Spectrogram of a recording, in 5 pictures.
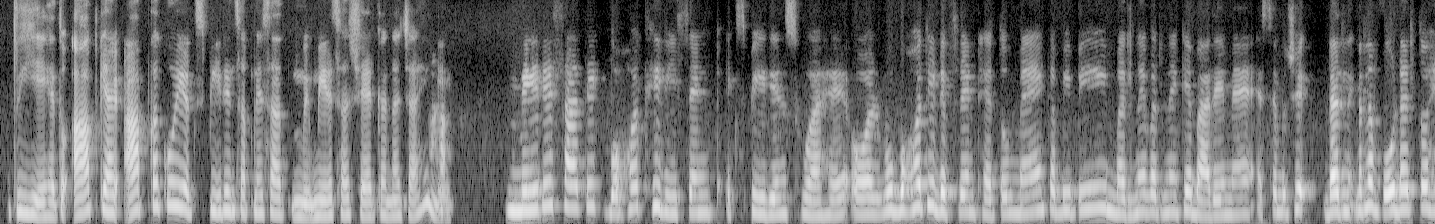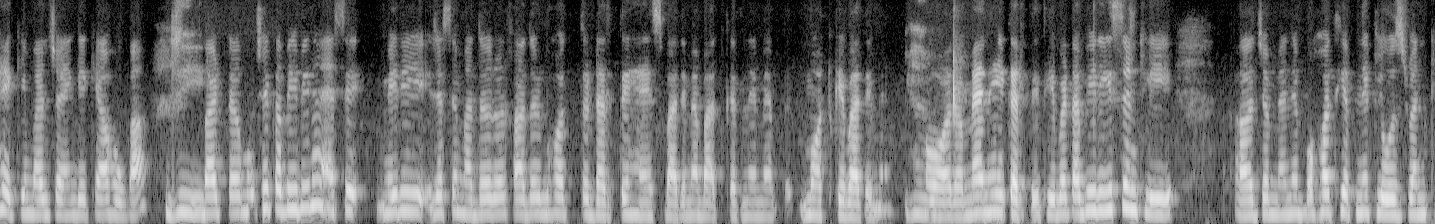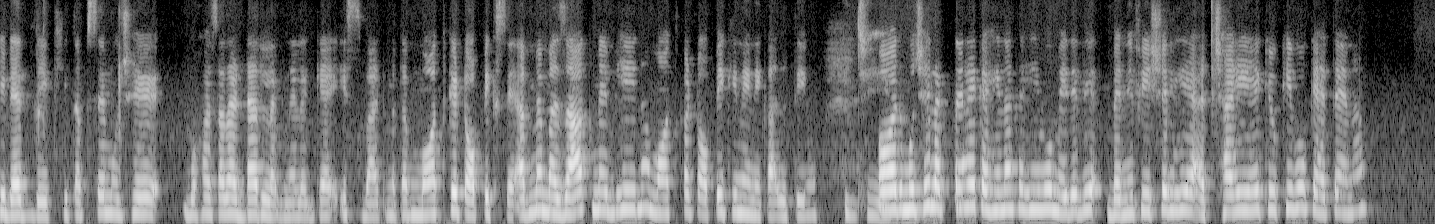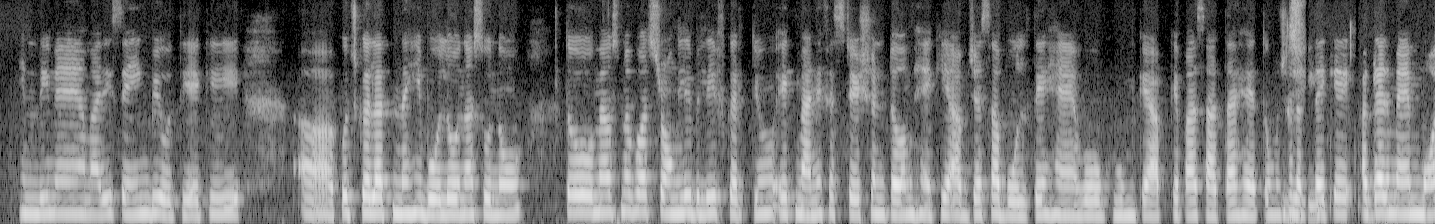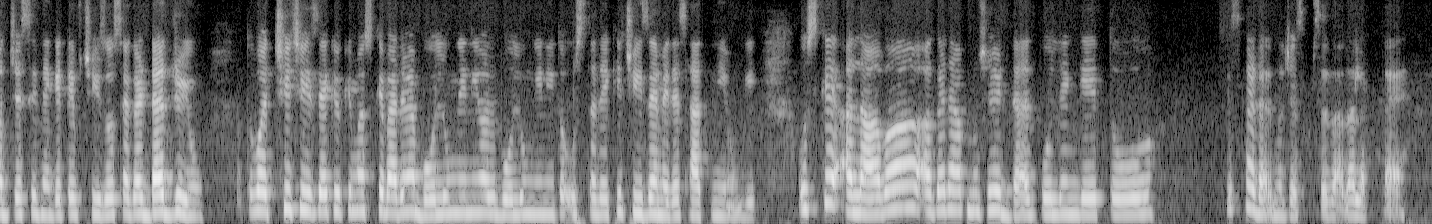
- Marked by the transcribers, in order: static; in English: "एक्सपीरियंस"; in English: "शेयर"; in English: "रिसेंट एक्सपीरियंस"; in English: "डिफरेंट"; in English: "बट"; in English: "मदर"; in English: "फादर"; tapping; in English: "बट"; in English: "रिसेंटली"; in English: "क्लोज्ड वन"; in English: "डेथ"; in English: "टॉपिक"; in English: "टॉपिक"; in English: "बेनिफिशियल"; in English: "सेइंग"; in English: "स्ट्रांगली बिलीव"; in English: "मैनिफेस्टेशन टर्म"; in English: "नेगेटिव"
- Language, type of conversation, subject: Hindi, unstructured, क्या आपने कभी डर की वजह से अपने फैसले बदले हैं?
- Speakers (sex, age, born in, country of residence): female, 25-29, India, India; female, 40-44, India, United States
